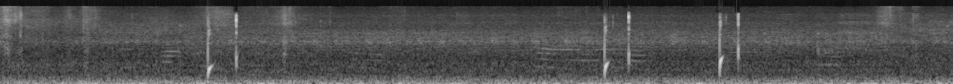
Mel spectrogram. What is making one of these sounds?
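Short electronic game chimes ring out as votes are cast.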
